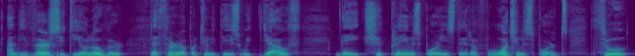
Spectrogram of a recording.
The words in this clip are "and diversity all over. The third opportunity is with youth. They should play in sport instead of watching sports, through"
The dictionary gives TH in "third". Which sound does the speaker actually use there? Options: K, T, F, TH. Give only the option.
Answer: TH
